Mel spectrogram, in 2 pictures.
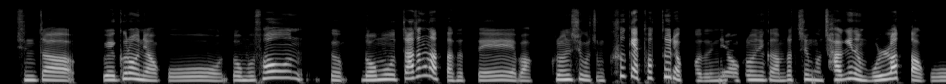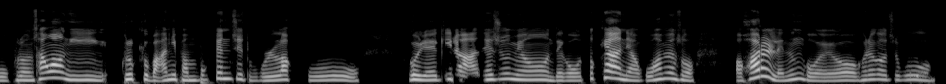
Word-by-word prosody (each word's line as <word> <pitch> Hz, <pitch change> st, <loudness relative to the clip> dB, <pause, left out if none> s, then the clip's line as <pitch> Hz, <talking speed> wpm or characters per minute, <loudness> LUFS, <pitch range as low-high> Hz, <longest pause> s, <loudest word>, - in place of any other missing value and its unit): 진짜 200 Hz, -2 st, +1 dB, 0.3 s
왜 205 Hz, 0 st, +3 dB
그러냐고 180 Hz, -6 st, 0 dB
너무 190 Hz, 0 st, -1 dB
서운 300 Hz, +1 st, +2 dB, 0.3 s
그 195 Hz, -3 st, -3 dB, 0.2 s
너무 205 Hz, +3 st, +3 dB
짜증 280 Hz, -, +3 dB
났다, 250 Hz, -, +2 dB
그때. 185 Hz, +2 st, -3 dB
막 175 Hz, -2 st, -5 dB, 0.2 s
그런 220 Hz, 0 st, +3 dB
식으로 215 Hz, -2 st, -2 dB
좀 185 Hz, -1 st, -9 dB
크게 375 Hz, -4 st, +4 dB
터뜨렸거든요. 190 Hz, -, -2 dB
그러니까 205 Hz, -2 st, 0 dB
남자친구는 205 Hz, +3 st, -2 dB
자기는 220 Hz, -1 st, +4 dB
몰랐다고 180 Hz, -, +2 dB
그런 195 Hz, -1 st, -1 dB
상황이 210 Hz, -7 st, +2 dB
그렇게 230 Hz, -1 st, 0 dB
많이 190 Hz, +3 st, +1 dB
반복된지도 220 Hz, +3 st, -2 dB
몰랐고 190 Hz, -1 st, -2 dB, 0.4 s
그걸 215 Hz, -1 st, +2 dB
얘기를 205 Hz, +4 st, -2 dB
안 175 Hz, +1 st, +1 dB
해 -, -, +3 dB
주면 215 Hz, -4 st, 0 dB
내가 180 Hz, 0 st, -5 dB
어떻게 225 Hz, -, -4 dB
아냐고 200 Hz, -, +4 dB
하면서 235 Hz, -8 st, -1 dB, 0.4 s
막 175 Hz, -, -5 dB
화를 315 Hz, 0 st, +7 dB
내는 215 Hz, +7 st, -2 dB
거예요. 175 Hz, 0 st, -3 dB
그래 210 Hz, +2 st, -2 dB
가지고 210 Hz, -4 st, -5 dB
200 Hz, 325 characters per minute, -23 LUFS, 185-230 Hz, 0.4 s, 화를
